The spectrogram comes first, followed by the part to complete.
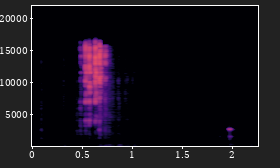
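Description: A short crackle of small clicks about half a second in, with one faint click near the end, in an otherwise near-silent room.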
